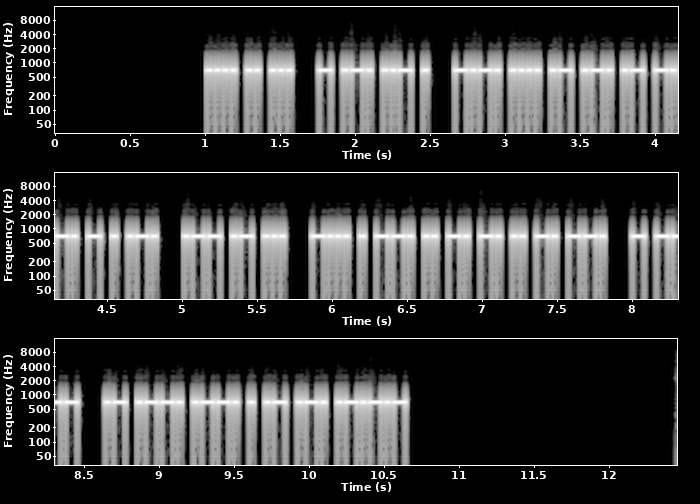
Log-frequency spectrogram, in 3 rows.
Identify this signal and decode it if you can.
Morse code, heard as a keyed tone, about 44 wpm, 700 Hz. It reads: HIS TRUE CHARACTER WAS BEGINNING TO APPEAR.
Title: Sentences from Top 1200 Words 45wpm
